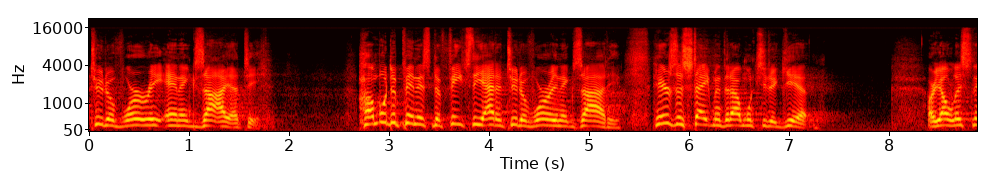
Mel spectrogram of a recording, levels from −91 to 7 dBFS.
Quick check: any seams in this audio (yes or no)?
no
